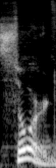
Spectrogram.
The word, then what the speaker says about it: sword: Well, I mean, sword, the W is silent in sword.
